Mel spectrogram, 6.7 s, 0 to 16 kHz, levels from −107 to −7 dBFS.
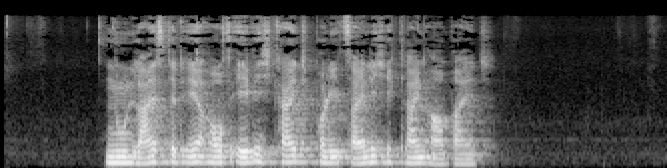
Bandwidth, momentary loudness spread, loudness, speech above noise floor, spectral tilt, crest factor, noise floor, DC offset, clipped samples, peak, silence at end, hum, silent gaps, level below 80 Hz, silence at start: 11.5 kHz; 9 LU; -18 LUFS; 55 dB; -5.5 dB/octave; 16 dB; -72 dBFS; under 0.1%; under 0.1%; -2 dBFS; 1.8 s; none; none; -54 dBFS; 1.05 s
